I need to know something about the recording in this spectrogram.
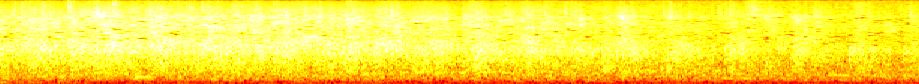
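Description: Audience applauding in a hall, the clapping slowly fading.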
